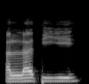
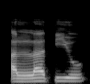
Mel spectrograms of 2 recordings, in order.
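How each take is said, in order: First: The word ends without a final u vowel. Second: The word ends with a final u vowel. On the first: This form is easier to pronounce. The speaker calls it right. "Diucapkan aja allati gitu" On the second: This form is hard to pronounce. The speaker calls it wrong. "Kan susah kita bilang allatiu"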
